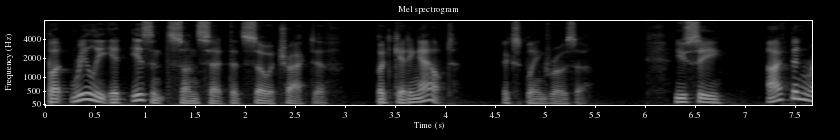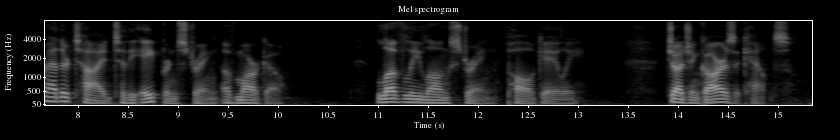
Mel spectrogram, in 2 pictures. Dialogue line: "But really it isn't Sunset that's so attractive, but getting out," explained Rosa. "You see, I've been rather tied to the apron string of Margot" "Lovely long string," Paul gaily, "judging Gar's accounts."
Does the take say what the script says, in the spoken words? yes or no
yes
